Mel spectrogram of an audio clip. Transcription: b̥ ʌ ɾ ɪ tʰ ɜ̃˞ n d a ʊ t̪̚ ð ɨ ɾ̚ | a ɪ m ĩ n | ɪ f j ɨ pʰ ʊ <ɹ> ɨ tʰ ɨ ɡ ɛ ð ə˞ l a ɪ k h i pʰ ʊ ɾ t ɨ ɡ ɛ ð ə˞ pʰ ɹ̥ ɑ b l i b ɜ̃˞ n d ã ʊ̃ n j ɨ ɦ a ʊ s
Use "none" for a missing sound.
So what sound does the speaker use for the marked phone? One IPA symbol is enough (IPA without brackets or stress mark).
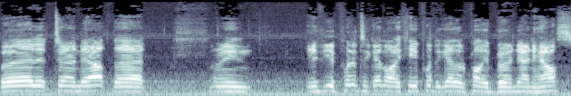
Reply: ɾ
